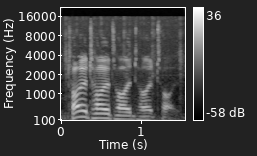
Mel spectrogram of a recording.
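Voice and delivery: sarcastic "toll" starting loud and dying away; mock enthusiasm trailing off into grumbling; sarcastic, fading. Real, not acted. Gamer annoyed that it rains again, sarcastic fading "toll".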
